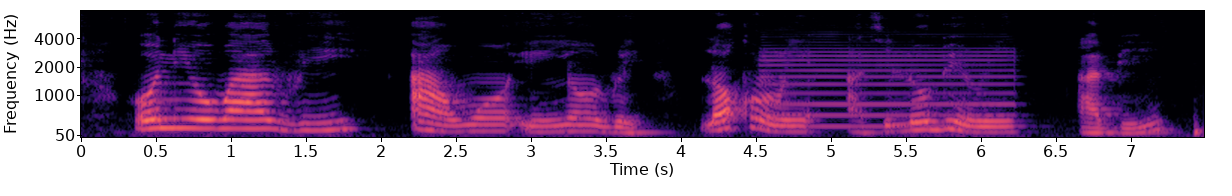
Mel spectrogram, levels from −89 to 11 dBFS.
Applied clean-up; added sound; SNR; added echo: none; Wind instrument, woodwind instrument; 17 dB; none.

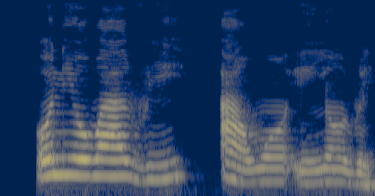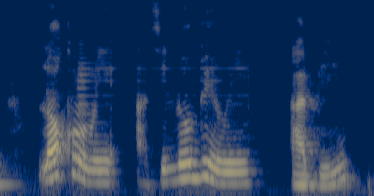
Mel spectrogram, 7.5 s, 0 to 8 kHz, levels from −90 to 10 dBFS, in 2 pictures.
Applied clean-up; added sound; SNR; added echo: neural mask model DeepFilterNet 3.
